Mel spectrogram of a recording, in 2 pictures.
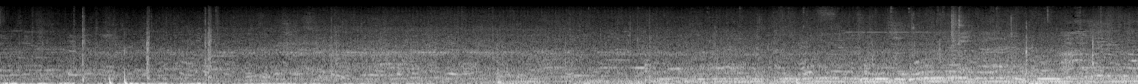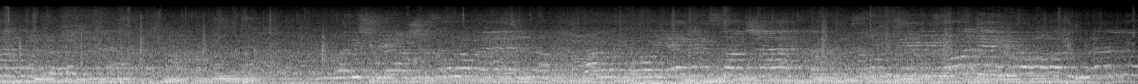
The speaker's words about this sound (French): Dans Naples, la musique est partout. On déambule dans les rues, et il y a de l'accordéon, puis des voix latines, un orchestre de klaxons, de scooters, le bazar et de la pop qui hurle Piazza Bellini.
